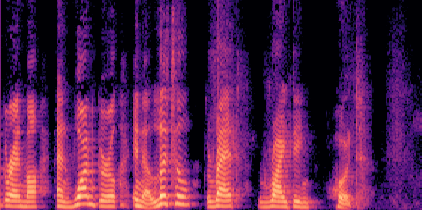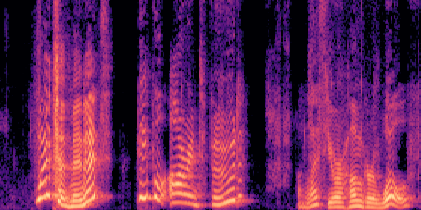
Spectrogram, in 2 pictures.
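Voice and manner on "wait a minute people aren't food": sudden high realization; surprised exclamation. Real, not acted.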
